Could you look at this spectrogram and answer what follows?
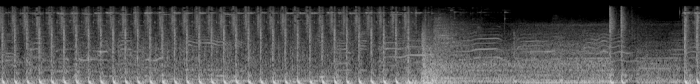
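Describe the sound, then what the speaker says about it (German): Truck-mounted cannon firing in Far Cry 5: rapid, loud, evenly spaced bursts of automatic gunfire for about four seconds, then the barrage stops into a rumbling, ringing tail with a couple of later isolated shots. "Mein Dad hat Kanonen in dieses Ding eingebaut."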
